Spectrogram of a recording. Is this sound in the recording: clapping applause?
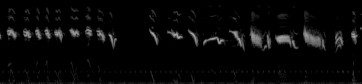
no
